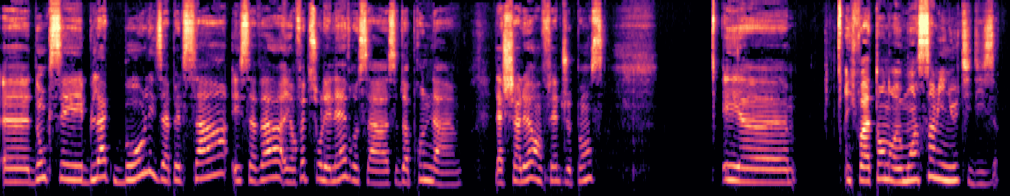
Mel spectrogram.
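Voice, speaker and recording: Woman in her 30s, casual haul vlogger, slightly high voice, rambling and friendly. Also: measured pace, dry recording. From France. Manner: chatty, many fillers and restarts.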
